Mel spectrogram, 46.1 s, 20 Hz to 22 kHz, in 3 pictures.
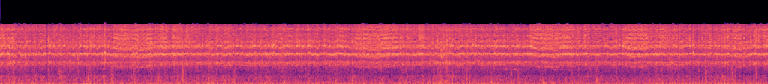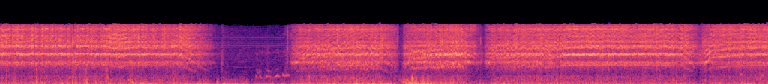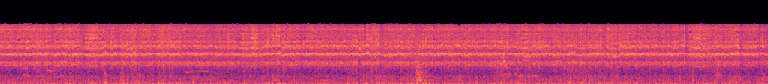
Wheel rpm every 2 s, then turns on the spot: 230, 230, 230, 230, 230, 230, 230, 230, 230, 170, 30, 140, 130, 200, 210, 210, 230, 230, 230, 240, 230, 230, 230.
none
